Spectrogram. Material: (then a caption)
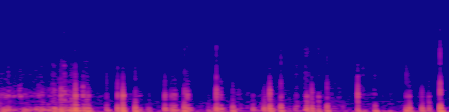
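Rubber. Long nails scratch across the tread pattern of a brown rubber sneaker sole with a white rubber rim. A dense, low scratchy rustle in the first second gives way to a quick, irregular run of short, dry scrapes and taps. The sound is muffled and bass-heavy, with no bright ring.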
